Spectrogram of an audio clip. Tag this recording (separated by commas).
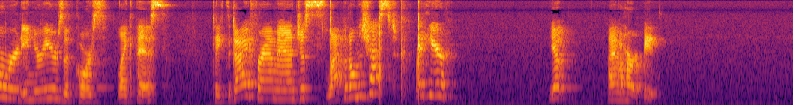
Speech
